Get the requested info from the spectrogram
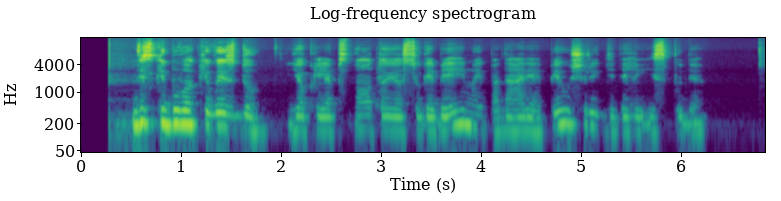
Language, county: Lithuanian, Klaipėda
